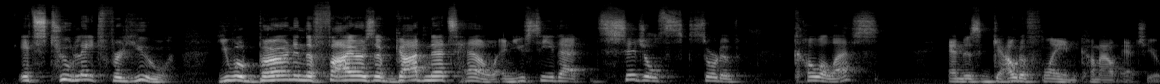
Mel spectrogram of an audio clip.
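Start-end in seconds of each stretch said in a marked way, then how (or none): 0.2-5.0 very loud, high, full-throated screaming. Voicing a foe who casts hellfire at a player: screaming.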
